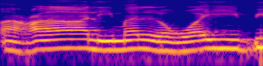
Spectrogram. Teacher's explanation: ہم کوشش کرنی چاہیے کہ عین کا جو مخرج ہے ہمارے جو مڈ تھروٹ ہے وہاں سے نکلے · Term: عین کا مخرج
